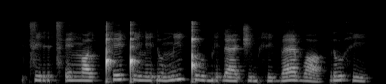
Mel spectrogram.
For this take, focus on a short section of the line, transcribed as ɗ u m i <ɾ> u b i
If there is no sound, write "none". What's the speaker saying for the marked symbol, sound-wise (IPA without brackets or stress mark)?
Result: ǃ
